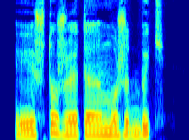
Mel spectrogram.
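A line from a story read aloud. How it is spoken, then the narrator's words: King's amused snort. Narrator (Russian): хмыкнул король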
